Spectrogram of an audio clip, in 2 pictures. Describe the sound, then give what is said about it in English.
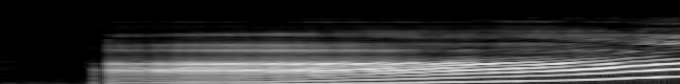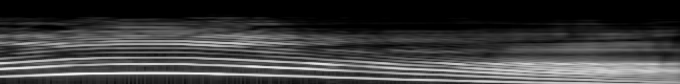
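A single voice does a slide or siren singing exercise, gliding in one unbroken tone from low pitch up to a high peak and smoothly back down, lasting about six seconds, steady and loud, with no other sounds. “Put a hand on your chest and do the slide or siren exercise with me. I'll do it first.”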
